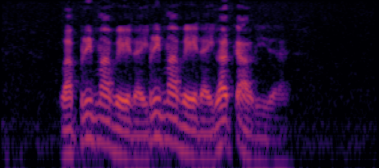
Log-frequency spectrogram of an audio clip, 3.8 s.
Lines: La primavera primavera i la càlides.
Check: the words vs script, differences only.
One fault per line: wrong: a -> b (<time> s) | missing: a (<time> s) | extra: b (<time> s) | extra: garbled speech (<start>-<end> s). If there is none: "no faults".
no faults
